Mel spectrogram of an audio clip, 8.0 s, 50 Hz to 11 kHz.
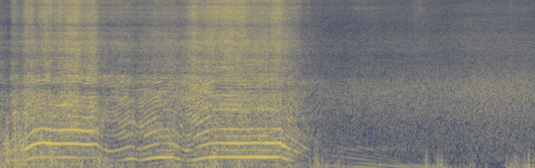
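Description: Ski-Doo Summit 850 two-stroke snowmobile engine revving hard in several bursts, rising, holding and dipping, as the sled works in deep powder. About halfway through the throttle comes off and the engine winds down to a much quieter low run.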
